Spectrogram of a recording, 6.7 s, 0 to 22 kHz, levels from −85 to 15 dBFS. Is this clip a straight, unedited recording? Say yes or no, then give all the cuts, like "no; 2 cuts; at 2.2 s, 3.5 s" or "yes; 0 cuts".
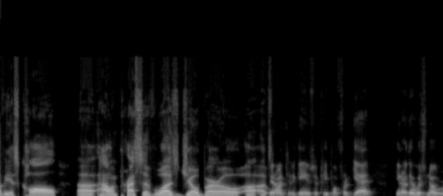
no; 1 cut; at 4.0 s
